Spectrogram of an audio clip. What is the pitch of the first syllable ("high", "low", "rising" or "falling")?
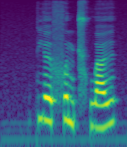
falling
